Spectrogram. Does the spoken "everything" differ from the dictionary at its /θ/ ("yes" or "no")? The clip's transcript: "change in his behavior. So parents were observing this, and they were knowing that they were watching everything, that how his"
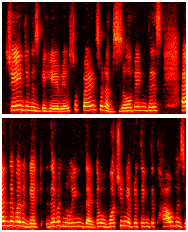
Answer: yes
